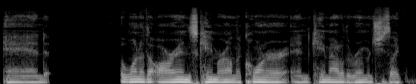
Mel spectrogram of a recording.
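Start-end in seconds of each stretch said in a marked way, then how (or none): none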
